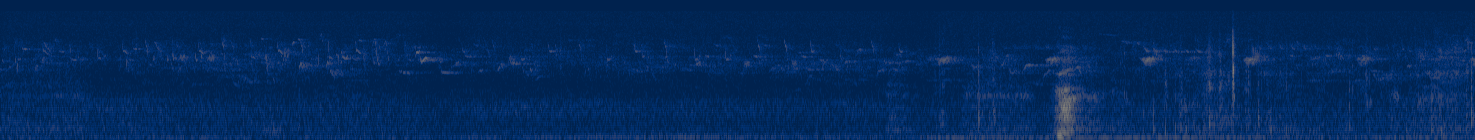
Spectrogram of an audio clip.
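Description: Woodland birds chirping and singing, many short high calls throughout. About thirteen seconds in there is a short, louder sound that slides down in pitch, followed by a few sharp clicks.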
